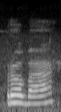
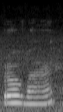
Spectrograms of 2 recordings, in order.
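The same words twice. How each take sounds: First: The middle consonant sounds like a b. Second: The middle consonant sounds like a v. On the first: The speaker calls it wrong. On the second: The speaker calls it right.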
